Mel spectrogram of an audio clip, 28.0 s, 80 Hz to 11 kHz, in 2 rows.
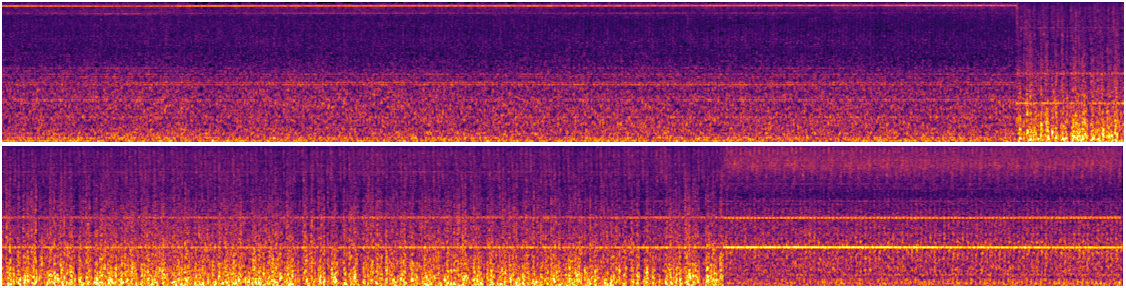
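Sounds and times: thin high whine: 12.6s - 28.0s
aircraft engine and airflow: 12.7s - 28.0s.

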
